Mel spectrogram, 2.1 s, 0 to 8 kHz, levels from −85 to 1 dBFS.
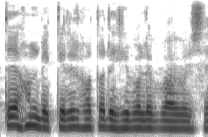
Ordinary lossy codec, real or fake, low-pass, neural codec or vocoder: none; real; none; none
